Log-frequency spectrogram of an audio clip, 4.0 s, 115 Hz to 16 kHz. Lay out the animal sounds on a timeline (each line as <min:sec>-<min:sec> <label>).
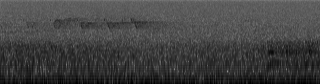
0:00.0-0:01.9 Ovenbird (Seiurus aurocapilla)
0:00.3-0:02.0 Eastern Wood-Pewee (Contopus virens)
